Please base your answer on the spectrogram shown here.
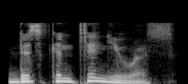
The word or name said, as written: discontinuousness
